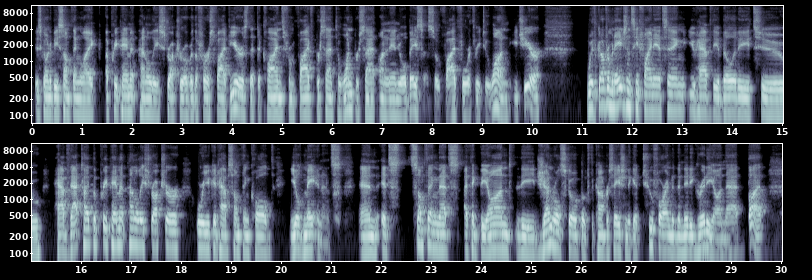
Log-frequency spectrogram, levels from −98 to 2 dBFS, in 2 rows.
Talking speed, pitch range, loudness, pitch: 160 wpm, 105-130 Hz, -18 LUFS, 115 Hz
